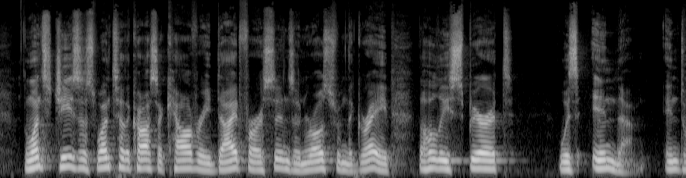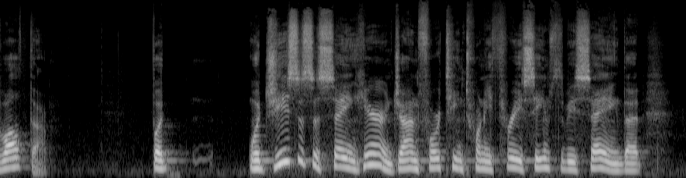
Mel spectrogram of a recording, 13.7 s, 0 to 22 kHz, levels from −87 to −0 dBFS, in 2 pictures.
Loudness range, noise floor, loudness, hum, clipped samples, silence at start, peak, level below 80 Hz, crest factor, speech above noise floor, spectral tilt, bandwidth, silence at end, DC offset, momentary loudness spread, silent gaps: 5 LU; -68 dBFS; -25 LUFS; none; under 0.1%; 0.25 s; -8 dBFS; -64 dBFS; 18 dB; 43 dB; -5 dB/octave; over 20 kHz; 0.45 s; under 0.1%; 8 LU; none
